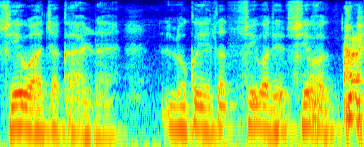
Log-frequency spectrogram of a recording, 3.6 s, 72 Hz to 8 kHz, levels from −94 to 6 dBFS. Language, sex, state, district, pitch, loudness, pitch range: Marathi, male, Maharashtra, Gondia, 130 Hz, -20 LUFS, 120-135 Hz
